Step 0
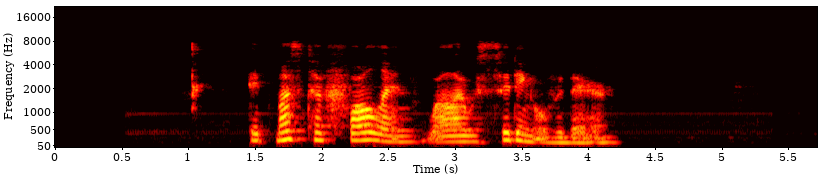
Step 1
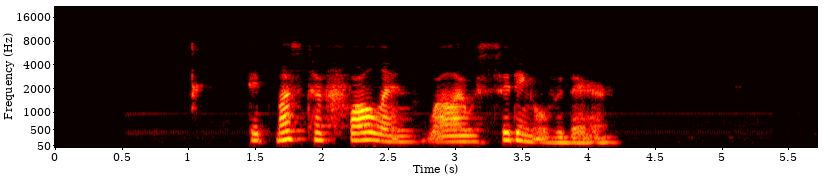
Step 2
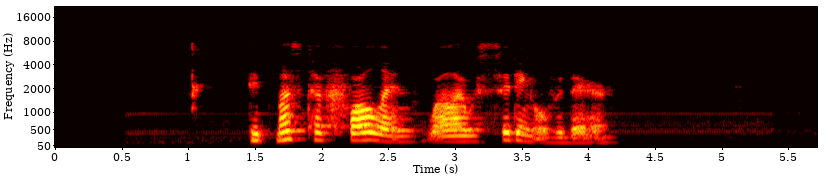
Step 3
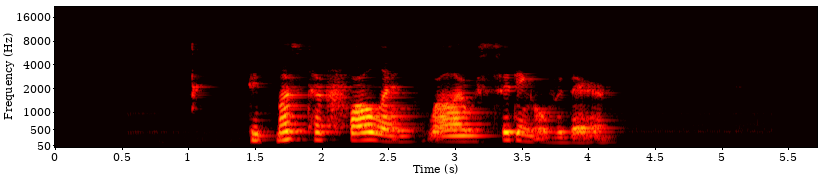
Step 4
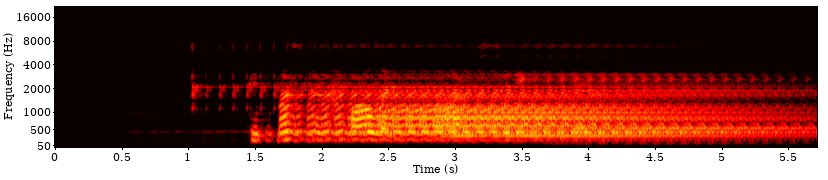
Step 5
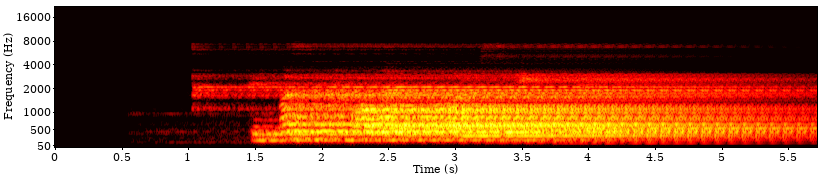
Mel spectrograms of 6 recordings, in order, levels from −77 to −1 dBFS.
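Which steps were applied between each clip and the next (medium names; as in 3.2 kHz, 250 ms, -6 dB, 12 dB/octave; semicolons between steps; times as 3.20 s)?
peaking EQ 5.3 kHz -7 dB 2.6 oct
high-pass sweep 140 Hz -> 500 Hz, 1.04–1.92 s
feedback comb 110 Hz, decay 0.42 s, harmonics all, mix 70%
echo with a slow build-up 102 ms, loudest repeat 5, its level -6 dB
reverberation RT60 2.0 s, pre-delay 3 ms, DRR -12 dB; trim -2.5 dB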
